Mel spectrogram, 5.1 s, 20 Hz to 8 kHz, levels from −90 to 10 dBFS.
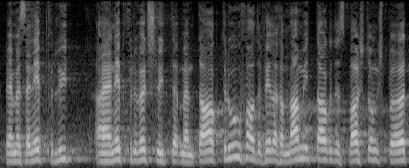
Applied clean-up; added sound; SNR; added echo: none; none; none; none.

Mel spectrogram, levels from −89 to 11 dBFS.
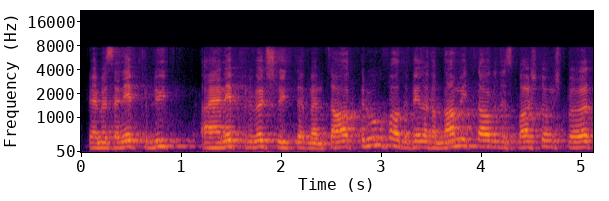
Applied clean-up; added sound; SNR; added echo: neural separator model SepFormer DNS4.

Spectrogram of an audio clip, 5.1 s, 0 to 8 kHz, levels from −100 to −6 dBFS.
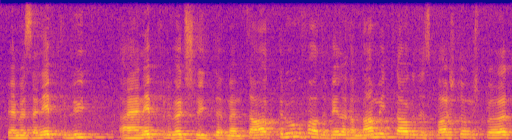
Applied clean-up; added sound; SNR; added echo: none; Bathtub (filling or washing); 18 dB; reverberation time 0.7 s.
